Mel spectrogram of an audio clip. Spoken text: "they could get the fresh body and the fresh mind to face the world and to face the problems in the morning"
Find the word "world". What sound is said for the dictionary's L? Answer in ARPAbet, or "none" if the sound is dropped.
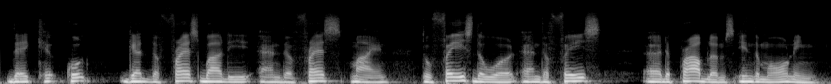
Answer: none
